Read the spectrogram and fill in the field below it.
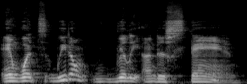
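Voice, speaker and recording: With candy in a dry mouth, a podcast host gives a solo commentary show, preaching earnestly and often repeating or restarting what he says. His mid-range voice is very animated yet unhurried, carrying a breathy edge.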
